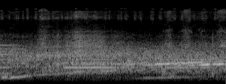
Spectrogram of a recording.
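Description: Electric hub motor of an Ariel Rider X-Class e-bike on a Phaserunner controller whining as the bike pulls away, the pitch slowly rising, over a steady hiss of wind and tyre noise.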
